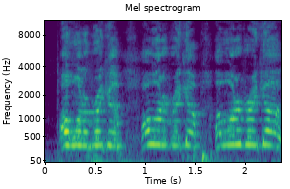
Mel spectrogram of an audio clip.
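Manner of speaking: very high, frantic, terrified, repeated yelling. Describing a video of a couple breaking up on a ride, retelling the man's terrified yelling. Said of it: "And he's just yelling at her".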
